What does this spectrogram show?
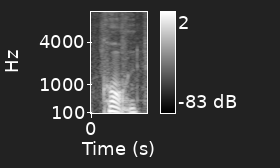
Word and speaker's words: Quorn: Especially when I was younger, like the only one that I really knew about, I suppose, was like corn, spelled with a Quorn.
